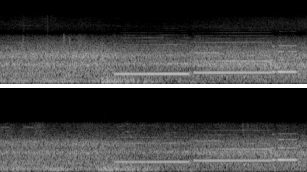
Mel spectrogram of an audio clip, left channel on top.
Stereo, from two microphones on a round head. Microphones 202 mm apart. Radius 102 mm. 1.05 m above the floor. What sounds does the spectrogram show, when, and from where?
0.0 s a vehicle: 60° left (ahead or behind)
1.1 s a flute: 70° left (ahead or behind)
